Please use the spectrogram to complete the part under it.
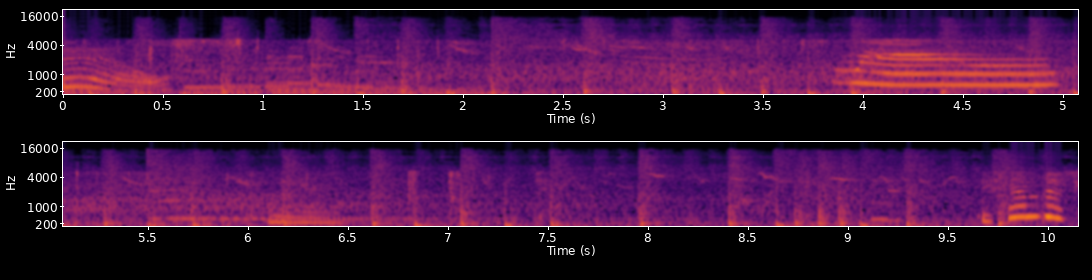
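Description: A cat meows several times, one long drawn-out meow standing out in the middle, with a person talking quietly in between.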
